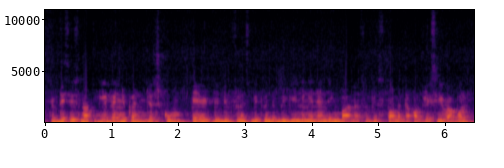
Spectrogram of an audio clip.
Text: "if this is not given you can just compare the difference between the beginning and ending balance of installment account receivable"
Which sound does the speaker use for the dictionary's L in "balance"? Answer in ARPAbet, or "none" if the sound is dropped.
N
